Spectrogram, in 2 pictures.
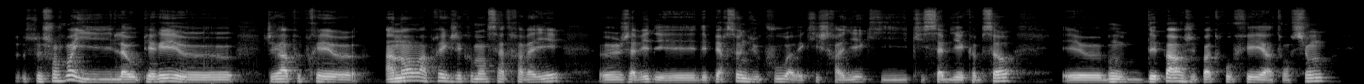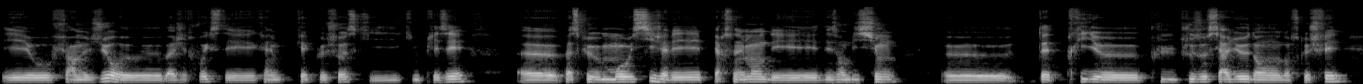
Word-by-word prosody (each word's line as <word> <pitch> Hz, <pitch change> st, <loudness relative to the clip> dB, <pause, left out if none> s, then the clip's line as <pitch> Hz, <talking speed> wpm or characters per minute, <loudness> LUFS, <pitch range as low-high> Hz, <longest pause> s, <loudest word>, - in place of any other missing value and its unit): Heu, -, -, -14 dB
ce 135 Hz, +1 st, -4 dB
changement, 155 Hz, +10 st, +1 dB
il 120 Hz, -, -1 dB
a 115 Hz, -, +6 dB
opéré, 135 Hz, +5 st, +4 dB
heu, 110 Hz, -2 st, +1 dB, 0.3 s
je -, -, -28 dB
dirais 130 Hz, +1 st, +3 dB
peu -, -, -7 dB
près, 135 Hz, -3 st, +2 dB
heu, 115 Hz, -2 st, +1 dB, 0.3 s
1 135 Hz, +4 st, +6 dB
an 180 Hz, +2 st, +4 dB
après 160 Hz, -1 st, 0 dB
que 140 Hz, -, -5 dB
j'ai 135 Hz, -1 st, -3 dB
commencé 125 Hz, -1 st, -3 dB
à -, -, -1 dB
travailler, 125 Hz, +5 st, -2 dB, 0.4 s
heu, 110 Hz, +1 st, +1 dB
j'avais 110 Hz, +3 st, 0 dB
des 105 Hz, -2 st, -1 dB
des 110 Hz, +1 st, -4 dB
personnes, 150 Hz, -2 st, 0 dB
du 120 Hz, -2 st, -5 dB
coup, 130 Hz, +2 st, -4 dB
avec 100 Hz, -1 st, -2 dB
qui 110 Hz, -, -12 dB
je -, -, -6 dB
travaillais 115 Hz, +3 st, -3 dB
qui 105 Hz, -2 st, -11 dB
qui -, -, -12 dB
s'habillaient 110 Hz, 0 st, 0 dB
comme 105 Hz, -1 st, -6 dB
ça 155 Hz, +8 st, +2 dB, 0.5 s
et 105 Hz, +1 st, +2 dB
heu, 105 Hz, -1 st, +4 dB
bon, 125 Hz, +1 st, +3 dB, 0.2 s
départ, 135 Hz, +3 st, +5 dB
j'ai 120 Hz, -4 st, -5 dB
pas 120 Hz, -, +2 dB
trop 125 Hz, -, -6 dB
fait 115 Hz, -1 st, +1 dB
attention 110 Hz, +10 st, -1 dB, 0.4 s
et 105 Hz, +1 st, +1 dB
au 105 Hz, 0 st, +3 dB
fur 105 Hz, 0 st, -7 dB
et -, -, -2 dB
à -, -, -1 dB
mesure, 110 Hz, +5 st, +2 dB
heu, 105 Hz, -1 st, +2 dB
bah, 100 Hz, -, 0 dB
j'ai 105 Hz, +2 st, -8 dB
trouvé 125 Hz, +4 st, -4 dB
que 130 Hz, -, -8 dB
c'était 100 Hz, -4 st, -4 dB
quand -, -, -5 dB
même 110 Hz, 0 st, -4 dB
quelque 110 Hz, -1 st, -4 dB
chose 115 Hz, +2 st, -3 dB
qui 100 Hz, -3 st, -9 dB
qui -, -, -14 dB
me 105 Hz, -, -5 dB
plaisait, 125 Hz, +6 st, 0 dB, 0.5 s
heu, 105 Hz, 0 st, +3 dB
parce -, -, 0 dB
que 125 Hz, -, -1 dB
moi 115 Hz, +1 st, +3 dB
aussi 120 Hz, +4 st, +2 dB
j'avais 110 Hz, -2 st, +2 dB
personnellement 120 Hz, 0 st, 0 dB
des 105 Hz, -1 st, +1 dB
des 110 Hz, +2 st, -4 dB
ambitions, 115 Hz, +3 st, -1 dB, 0.5 s
heu, 100 Hz, -1 st, +1 dB, 0.2 s
d'être 110 Hz, -1 st, 0 dB
pris, 120 Hz, -2 st, -3 dB
heu, 105 Hz, -1 st, +3 dB
plus 115 Hz, -2 st, -7 dB
plus 120 Hz, +1 st, -3 dB
au -, -, +3 dB
sérieux 120 Hz, +1 st, +2 dB
dans 105 Hz, -2 st, +2 dB
dans 100 Hz, 0 st, -3 dB
ce 105 Hz, -, -13 dB
que -, -, -2 dB
je -, -, -5 dB
fais, 135 Hz, 0 st, 0 dB
115 Hz, 195 wpm, -22 LUFS, 105-125 Hz, 0.5 s, a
